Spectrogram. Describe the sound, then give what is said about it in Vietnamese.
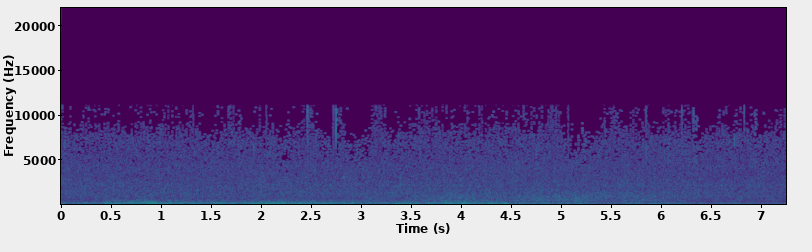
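Thunder roars across a mountain as a loud, continuous rumble with a heavy hiss, rolling on without a break for several seconds. “Trong bóng tối chỉ nghe thấy tiếng sấm kinh thiên động địa rền vang khắp núi Dã Nhân.”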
